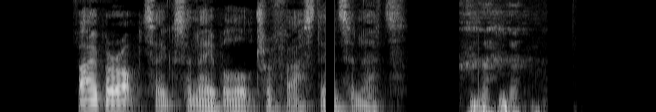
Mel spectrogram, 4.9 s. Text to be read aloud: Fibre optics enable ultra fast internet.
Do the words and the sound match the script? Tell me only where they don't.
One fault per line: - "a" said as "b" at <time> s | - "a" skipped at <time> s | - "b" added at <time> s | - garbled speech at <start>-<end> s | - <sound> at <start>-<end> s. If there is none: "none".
- dropout at 2.4-2.5 s
- laugh at 3.4-4.1 s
